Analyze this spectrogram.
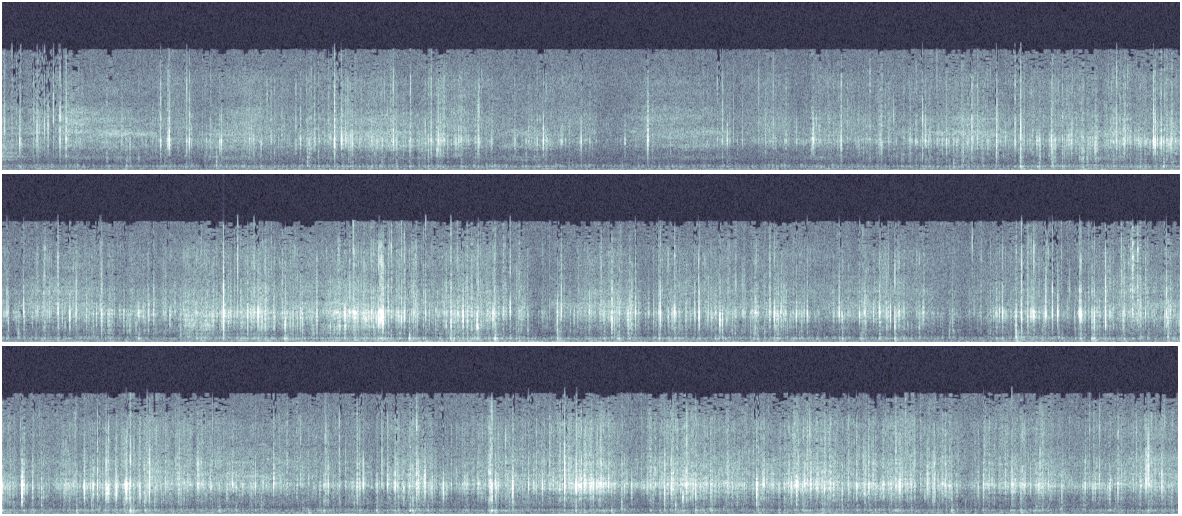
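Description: Bicycle tyres roll steadily over rough asphalt.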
